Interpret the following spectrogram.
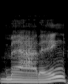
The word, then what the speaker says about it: Alfombra: I place you in somewhat of the same category as Myron Alfombra, pronounced Manning, who manufactures an ever-growing Gerber toupee that can also be used as townhome carpet.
